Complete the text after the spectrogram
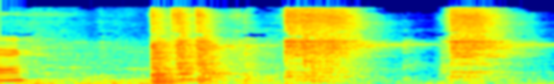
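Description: A metal rack clanks against a metal frame.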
